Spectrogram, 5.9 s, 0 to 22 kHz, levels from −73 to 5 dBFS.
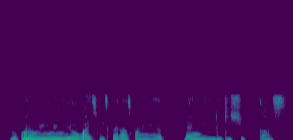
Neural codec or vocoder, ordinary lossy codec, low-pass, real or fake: codec, 24 kHz, 0.9 kbps, WavTokenizer, medium speech release version 1; none; 7.2 kHz; fake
